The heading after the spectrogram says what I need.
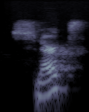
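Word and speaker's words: snRNP: proteins to form Snopes this is literally pronounced snarks snips are really important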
